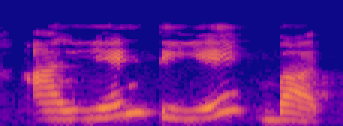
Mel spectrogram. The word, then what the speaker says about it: INTA bar: We pronounce this pin like only INTA bar, not a INTA. Not INTA. Its must and should be pronounced INTA bar.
